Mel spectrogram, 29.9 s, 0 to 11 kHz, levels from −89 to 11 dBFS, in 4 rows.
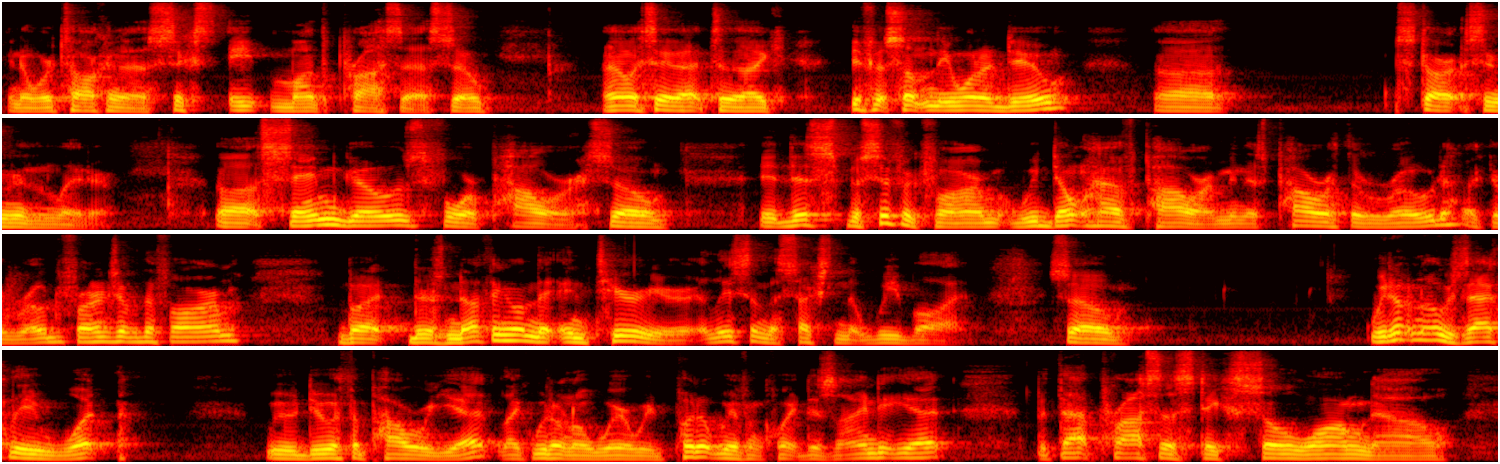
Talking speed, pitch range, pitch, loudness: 210 wpm, 110-140 Hz, 125 Hz, -22 LUFS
